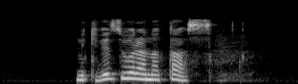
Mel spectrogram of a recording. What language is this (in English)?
Kabyle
